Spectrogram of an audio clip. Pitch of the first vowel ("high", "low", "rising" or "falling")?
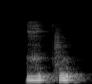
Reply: low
